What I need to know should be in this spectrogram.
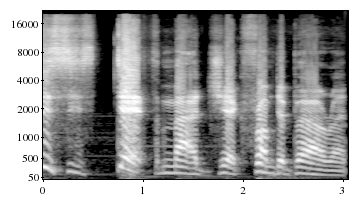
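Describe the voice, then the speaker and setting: Faint music plays behind a man. He talks at a fairly slow pace in a put-on character voice. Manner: solemn, ghostly.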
